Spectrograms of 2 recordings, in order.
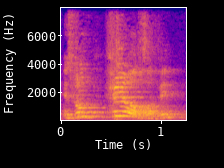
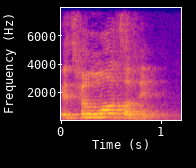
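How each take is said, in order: First: The stress falls away from the third-last syllable. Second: The stress falls on the third-last syllable. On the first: The speaker calls it wrong. "not philosophy" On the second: The speaker calls it right.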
